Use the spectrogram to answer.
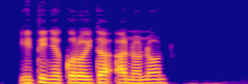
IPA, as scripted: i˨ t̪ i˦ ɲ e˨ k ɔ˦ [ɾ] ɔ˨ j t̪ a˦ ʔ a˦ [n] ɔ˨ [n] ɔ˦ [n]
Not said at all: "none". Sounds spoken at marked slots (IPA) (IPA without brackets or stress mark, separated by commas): ɾ, n, n, n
